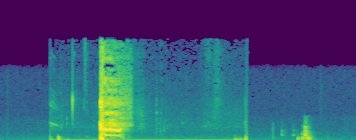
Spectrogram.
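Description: A harsh, raspy hacking cough bursts out, followed by a couple of shorter, quieter throaty sounds, with no talking around it.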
